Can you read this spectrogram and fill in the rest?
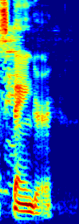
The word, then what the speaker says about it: Stanger: Stanger? – It rhymes with hanger. – So okay. Stanger. Elle Stanger.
